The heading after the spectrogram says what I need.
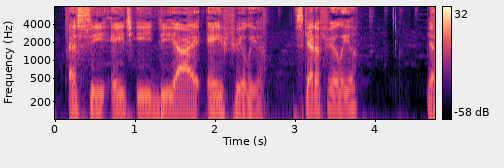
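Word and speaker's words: schediaphilia: if it's toonophilia or this word I can't pronounce s-c-h-e-d-i-a philia scadophilia yeah skedophilia is when you are attracted to cartoon characters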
